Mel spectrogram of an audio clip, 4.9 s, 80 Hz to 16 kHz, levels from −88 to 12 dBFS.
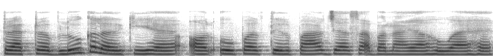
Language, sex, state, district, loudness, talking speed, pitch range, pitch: Hindi, female, Jharkhand, Garhwa, -14 LUFS, 145 wpm, 215-230 Hz, 225 Hz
